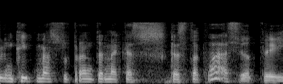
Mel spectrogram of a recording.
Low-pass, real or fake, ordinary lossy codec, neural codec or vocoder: 7.2 kHz; fake; AAC, 32 kbps; codec, 44.1 kHz, 3.4 kbps, Pupu-Codec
